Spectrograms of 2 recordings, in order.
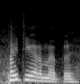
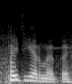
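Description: The two takes are said the same way.

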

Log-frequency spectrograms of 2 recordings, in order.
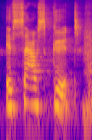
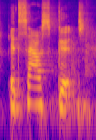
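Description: First: Slow, careful reading of It sounds good; teacher models the phrase slowly for students. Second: Said in the usual way. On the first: Shown as a demonstration. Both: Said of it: "cái điều này nghe có vẻ hay đấy".

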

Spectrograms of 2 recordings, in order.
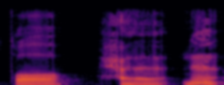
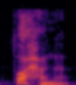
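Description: First: One short syllable at a time, with pauses; broken into syllables. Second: Said in the usual way. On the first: Shown as a demonstration. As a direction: separate each syllable for a learner to copy. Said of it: "أقطع الكلمة إلى مقاطع قصيرة". (تقطيع الكلمة مقطعًا مقطعًا بوقفات) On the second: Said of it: "أقطع الكلمة".

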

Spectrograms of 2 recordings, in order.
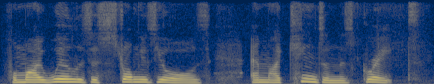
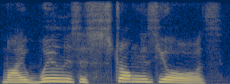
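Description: First: Higher, determined heroine delivering her speech; reciting with resolve. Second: Higher, forceful declaration; intense. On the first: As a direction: declaim it, raised in pitch. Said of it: "She bit her lip and continued". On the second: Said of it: "spoke with even more intensity now". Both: A narrator's reading.

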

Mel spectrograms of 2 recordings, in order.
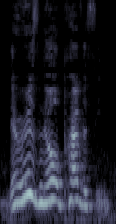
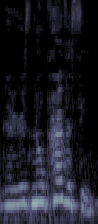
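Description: First: "is" पर ज़ोर, louder; stressed repeat. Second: Said in the usual way. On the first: Shown as a demonstration. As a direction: hit "is" hard and louder.

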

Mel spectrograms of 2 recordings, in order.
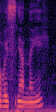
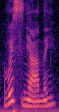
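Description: First: Весняний with the stress on НИЙ: весняНИЙ; stress on last syllable. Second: Весняний with the stress on НЯ: весНЯний; stress on second syllable. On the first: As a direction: push the stress to the end of весняний. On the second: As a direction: lean on the middle syllable of весняний. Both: Shown as a demonstration. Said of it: "тут подвійний наголос".

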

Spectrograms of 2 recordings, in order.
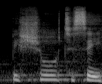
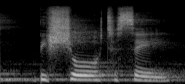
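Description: First: Said in the usual way. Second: Drawn out slowly, each word weighed; slow emphasis. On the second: Shown as a demonstration. Preacher explaining a Greek word, slow and deliberate. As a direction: linger on every word so they sink in. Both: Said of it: "But it means".

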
